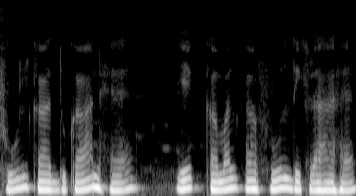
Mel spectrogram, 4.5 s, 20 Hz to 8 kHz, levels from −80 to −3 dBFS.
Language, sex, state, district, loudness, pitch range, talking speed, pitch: Hindi, male, Bihar, Patna, -13 LUFS, 120-145 Hz, 150 wpm, 130 Hz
